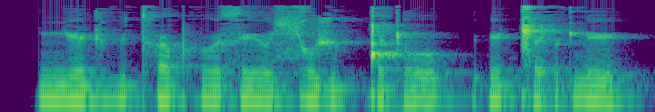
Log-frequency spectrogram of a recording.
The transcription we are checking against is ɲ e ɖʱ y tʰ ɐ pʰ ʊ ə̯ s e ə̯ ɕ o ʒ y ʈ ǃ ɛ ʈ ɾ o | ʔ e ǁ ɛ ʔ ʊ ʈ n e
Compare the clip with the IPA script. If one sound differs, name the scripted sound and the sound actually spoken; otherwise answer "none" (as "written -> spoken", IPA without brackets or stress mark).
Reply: none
